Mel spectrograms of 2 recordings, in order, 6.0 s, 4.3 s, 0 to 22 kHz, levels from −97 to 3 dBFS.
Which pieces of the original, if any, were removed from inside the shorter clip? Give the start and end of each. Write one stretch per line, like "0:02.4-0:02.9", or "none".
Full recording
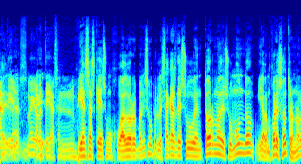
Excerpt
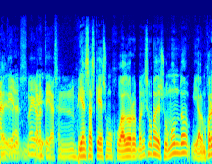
0:03.0-0:04.3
